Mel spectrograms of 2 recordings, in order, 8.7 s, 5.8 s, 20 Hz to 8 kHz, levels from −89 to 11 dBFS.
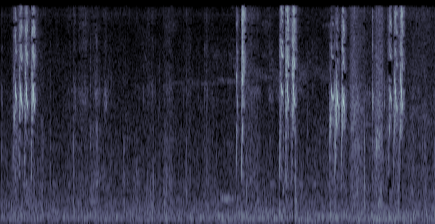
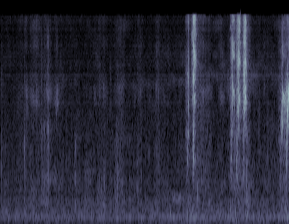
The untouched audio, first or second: first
